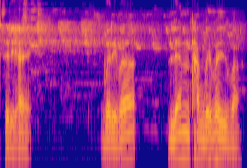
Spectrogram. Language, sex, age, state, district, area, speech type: Bodo, male, 60+, Assam, Udalguri, urban, spontaneous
